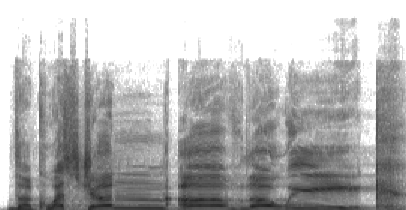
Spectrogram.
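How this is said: It is said in a grand, dramatic way.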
